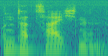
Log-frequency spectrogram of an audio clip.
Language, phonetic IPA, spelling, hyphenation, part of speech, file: German, [ˌʔʊntɐˈtsaɪ̯çnən], unterzeichnen, un‧ter‧zeich‧nen, verb, De-unterzeichnen.ogg
- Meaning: to sign (to give legal consent by writing one's signature)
